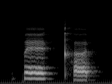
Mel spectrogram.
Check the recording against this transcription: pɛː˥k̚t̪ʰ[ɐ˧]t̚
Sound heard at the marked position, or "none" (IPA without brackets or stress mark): ɐ˧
